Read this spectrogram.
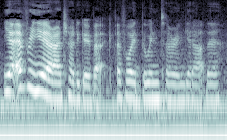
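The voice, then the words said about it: Australian accent. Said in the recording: “You've got an accent there. Where are you from? Australia. ... Australian. Yeah, West Coast, Southwest.”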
